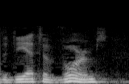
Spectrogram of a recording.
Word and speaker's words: Worms: an imperial diet at vorms to give account of his writings this is usually called the diet of vorms unfortunately for english pronunciations it's spelled like a diet of worms and that's obviously has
